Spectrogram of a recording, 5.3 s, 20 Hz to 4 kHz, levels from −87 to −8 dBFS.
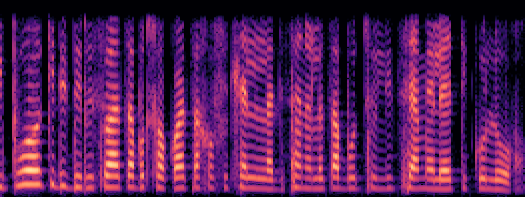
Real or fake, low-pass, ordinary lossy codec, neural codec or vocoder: real; 3.6 kHz; none; none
